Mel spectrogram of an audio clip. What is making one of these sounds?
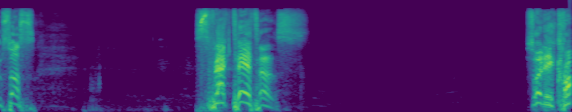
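A man preaches with animation into a microphone over loudspeakers, in short bursts with pauses.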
